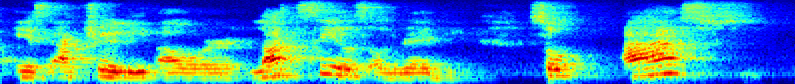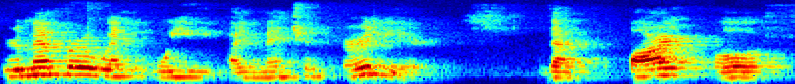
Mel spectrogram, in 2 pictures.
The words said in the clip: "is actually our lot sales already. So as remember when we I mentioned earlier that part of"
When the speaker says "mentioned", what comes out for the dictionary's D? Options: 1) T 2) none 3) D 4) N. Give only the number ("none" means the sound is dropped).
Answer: 3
